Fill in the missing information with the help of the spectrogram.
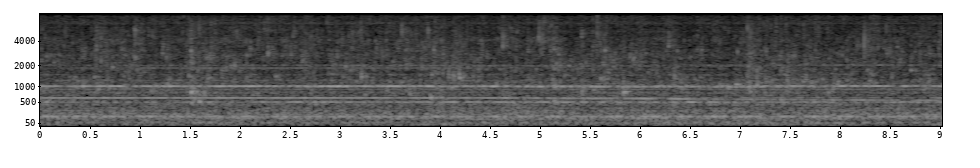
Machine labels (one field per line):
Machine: pump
